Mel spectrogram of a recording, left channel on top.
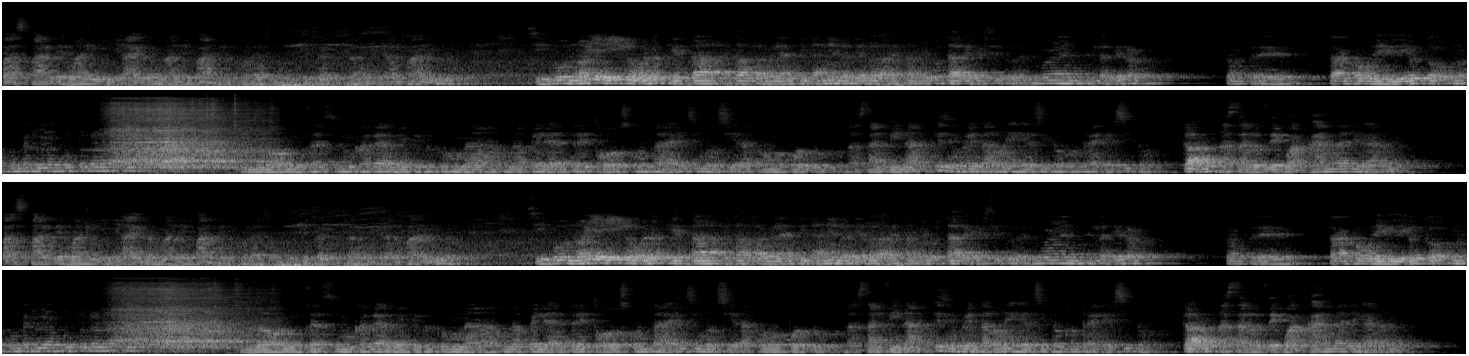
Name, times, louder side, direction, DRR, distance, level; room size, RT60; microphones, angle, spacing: voice 1, 0.0-4.6 17.0-26.1 26.8-28.6, right 1 dB, 85° right, -4 dB, 0.6 m, -33 dB
sound 1, 0.6-9.3, equal, 65° right, 1.1 m, -43 dB
voice 2, 5.3-11.4 12.2-13.0 13.3-16.0 26.5-26.8, equal, 15° right, -7 dB, 0.6 m, -29 dB
sound 2, 14.5-14.6 15.6-17.4 18.7-18.8 19.3-19.4, left 2 dB, 65° left, 0.5 m, -30 dB
2.8 x 2.6 x 3.0 m, 1.2 s
head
